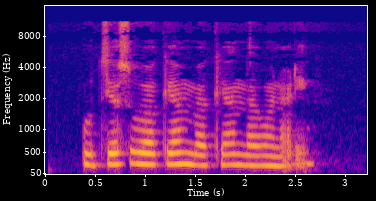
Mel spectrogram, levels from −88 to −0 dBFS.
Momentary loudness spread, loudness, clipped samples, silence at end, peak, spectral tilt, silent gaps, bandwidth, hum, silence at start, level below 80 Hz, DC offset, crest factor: 10 LU; -19 LUFS; under 0.1%; 0.5 s; -4 dBFS; -4.5 dB/octave; none; 11.5 kHz; none; 0.4 s; -64 dBFS; under 0.1%; 16 dB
